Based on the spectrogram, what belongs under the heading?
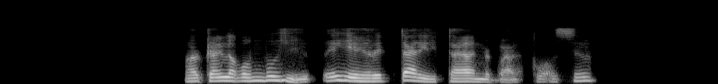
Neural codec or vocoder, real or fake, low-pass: codec, 16 kHz, 0.5 kbps, FreqCodec, larger model; fake; 5.4 kHz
